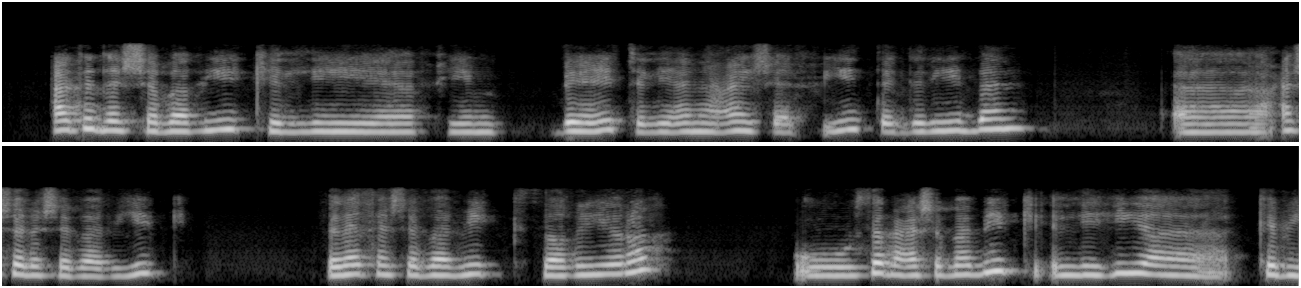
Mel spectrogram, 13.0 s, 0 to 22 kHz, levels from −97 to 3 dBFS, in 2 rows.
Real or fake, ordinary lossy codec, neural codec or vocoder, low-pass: fake; none; codec, 16 kHz, 4 kbps, FreqCodec, smaller model; 7.2 kHz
